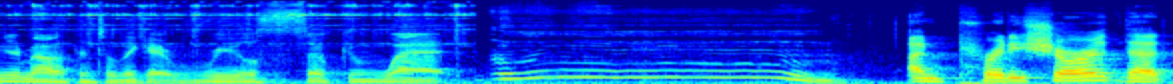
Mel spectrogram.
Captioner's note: groaning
